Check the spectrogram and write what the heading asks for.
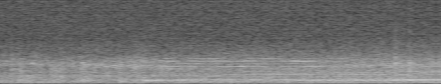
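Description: Translift Bendi articulated forklift at work: a steady motor whine that wavers a little in pitch about half a second in, then holds.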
